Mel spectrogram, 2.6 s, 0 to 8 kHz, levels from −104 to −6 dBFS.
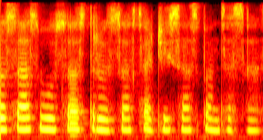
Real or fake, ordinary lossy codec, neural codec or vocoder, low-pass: real; AAC, 32 kbps; none; 7.2 kHz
